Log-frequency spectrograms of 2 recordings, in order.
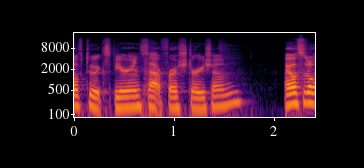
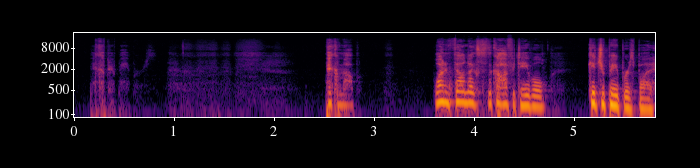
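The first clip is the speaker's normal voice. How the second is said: put-on lowered voice; 2 semitones higher, 3 dB quieter than usual. Retelling instructions given to Bud after he got sidetracked: retelling a lowered voice. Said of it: "I drop my voice now".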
